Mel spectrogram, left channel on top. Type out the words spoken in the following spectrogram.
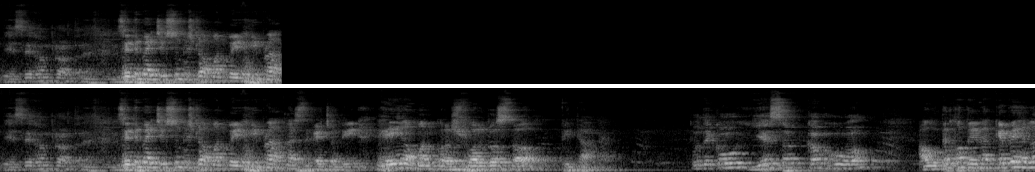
ऐसे हम प्रार्थना करते हैं। सेति पे यीशु ख्रीष्ट हमन को यही प्रार्थना सिखाइछथि, हे हमन को स्वर्गस्थ पिता। तो देखो ये सब कब हुआ? और देखो देना केबे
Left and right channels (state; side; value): drops out; left; at 2.9 s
